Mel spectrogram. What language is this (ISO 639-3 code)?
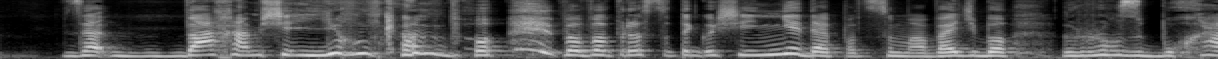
pol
